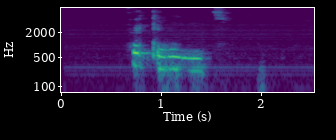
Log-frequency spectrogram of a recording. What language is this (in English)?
Kabyle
